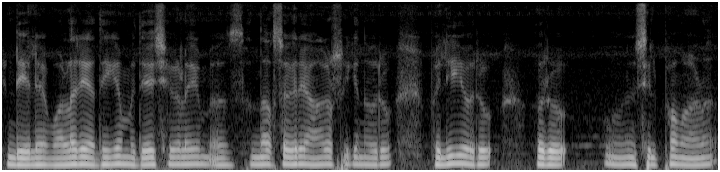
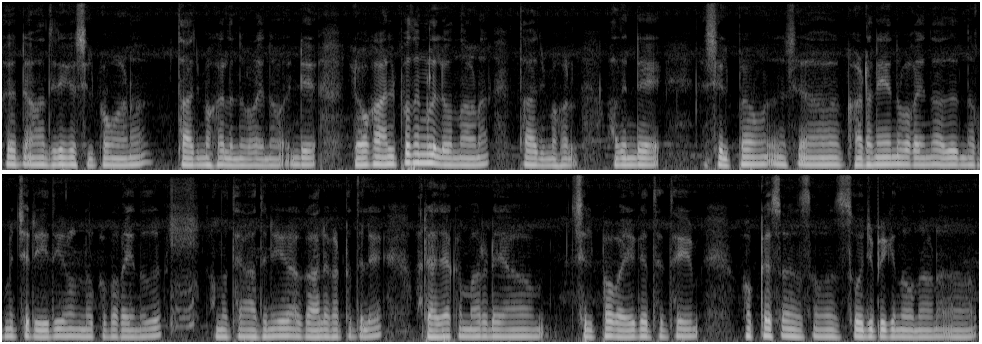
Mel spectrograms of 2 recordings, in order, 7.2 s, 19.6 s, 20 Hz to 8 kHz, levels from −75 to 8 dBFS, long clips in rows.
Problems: none marked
